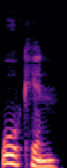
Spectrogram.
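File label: "walk in", British English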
